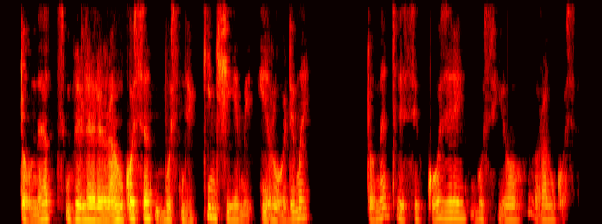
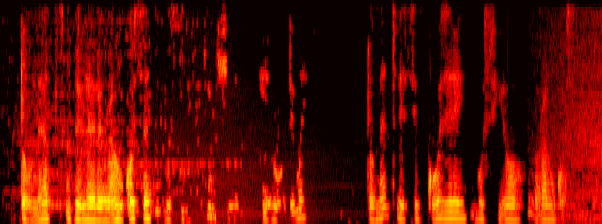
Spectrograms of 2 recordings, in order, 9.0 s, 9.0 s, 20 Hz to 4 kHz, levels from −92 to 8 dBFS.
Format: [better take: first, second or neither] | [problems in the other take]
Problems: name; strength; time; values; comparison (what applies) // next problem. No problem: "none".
first | noise reduction (classical method spectral subtraction)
